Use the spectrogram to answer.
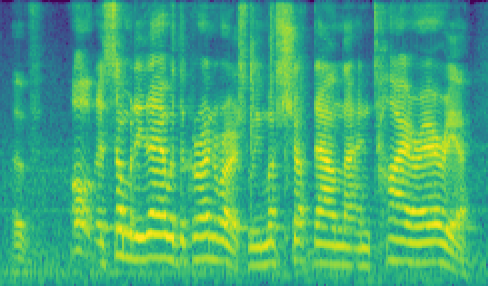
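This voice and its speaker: A man's voice over noticeable background noise. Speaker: former co-host. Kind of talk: casual chat. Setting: studio.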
